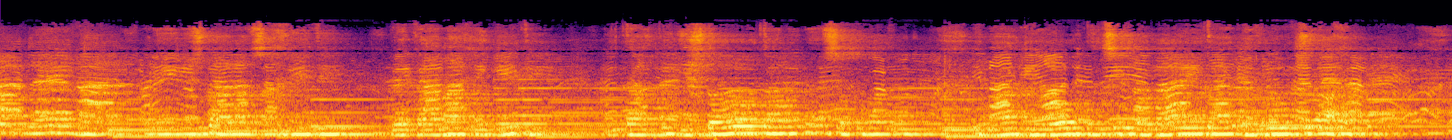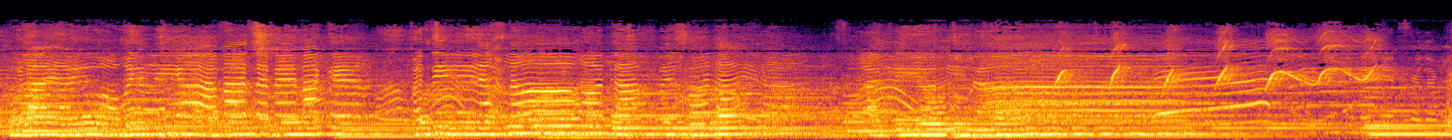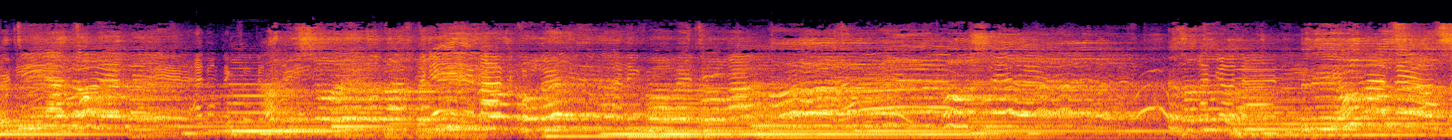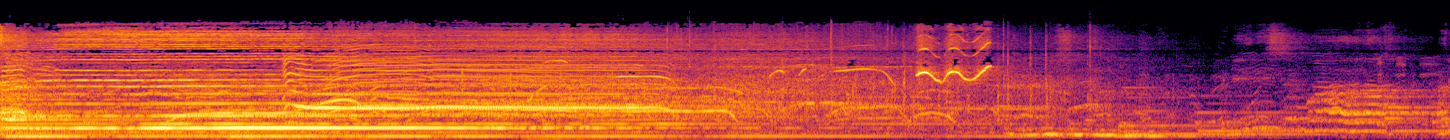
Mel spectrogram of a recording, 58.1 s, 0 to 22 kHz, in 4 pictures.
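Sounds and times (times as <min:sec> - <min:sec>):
live band music: 0:20.4 - 0:53.7
live band playing: 0:24.5 - 0:32.8.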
